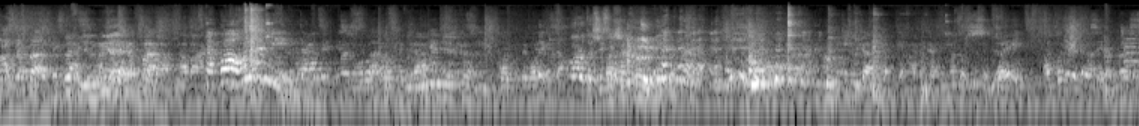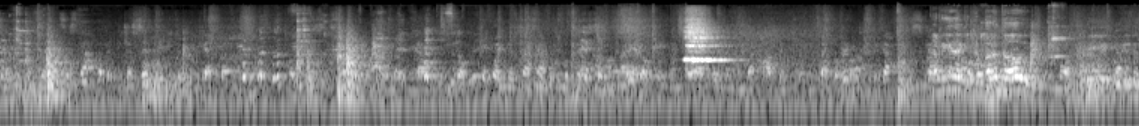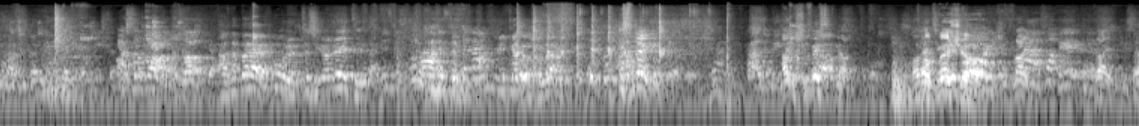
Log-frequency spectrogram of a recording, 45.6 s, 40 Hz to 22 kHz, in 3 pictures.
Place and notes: koeln, luebecker str, italian bar - closing time
31.01.2009 1:50, trattoria celentano, nice italian restaurant bar, it's late, closing time, voices
Köln, Deutschland, 31 January 2009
